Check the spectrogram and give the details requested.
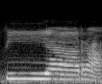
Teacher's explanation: pengangkatan daun lidah ke arah langit-langit keras pada artikulasi primer kecuali bunyi palatal bunyi lain dapat disertai palatalisasi misalnya bunyi p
